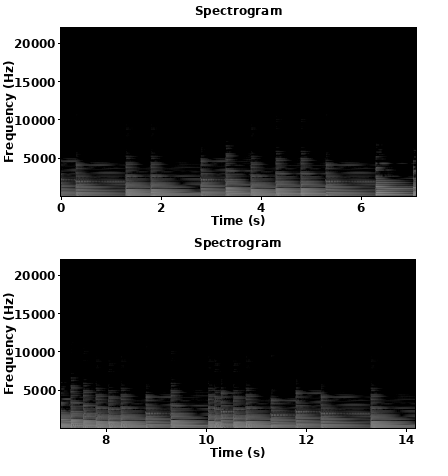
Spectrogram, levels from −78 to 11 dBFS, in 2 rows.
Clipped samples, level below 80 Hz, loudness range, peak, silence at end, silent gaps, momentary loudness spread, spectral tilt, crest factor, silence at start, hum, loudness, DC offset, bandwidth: under 0.1%; -70 dBFS; 3 LU; -22 dBFS; 0 s; none; 9 LU; -7.5 dB/octave; 14 dB; 0 s; none; -37 LUFS; under 0.1%; 11.5 kHz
